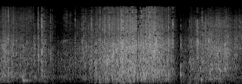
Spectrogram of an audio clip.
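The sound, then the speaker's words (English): Continuous crinkling and rustling of packing paper being handled while opening an ordered box, with irregular crackles and brief pauses, fairly loud and with no voices. “Paper.”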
